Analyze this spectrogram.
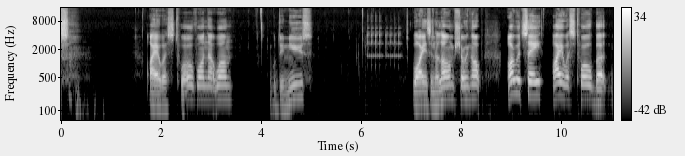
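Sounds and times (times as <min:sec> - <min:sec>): phone alarm beeps: 0:06.0 - 0:06.9.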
